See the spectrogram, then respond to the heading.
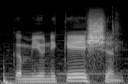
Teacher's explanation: In this word, there are 5 syllables and the stress will be on 4th syllable.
